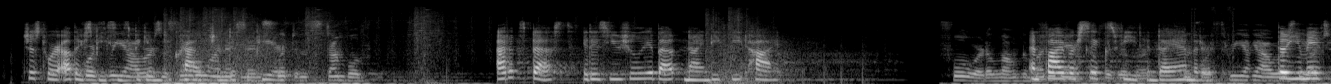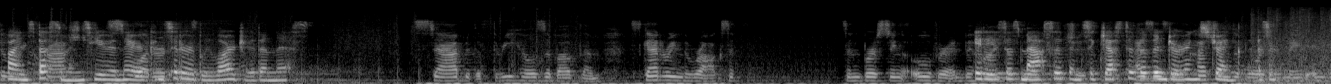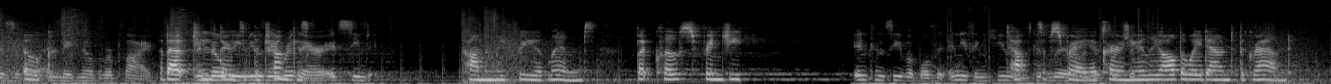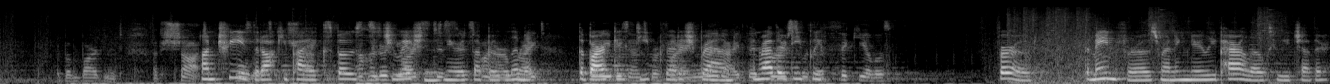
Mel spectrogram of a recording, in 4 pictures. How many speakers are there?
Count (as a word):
two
